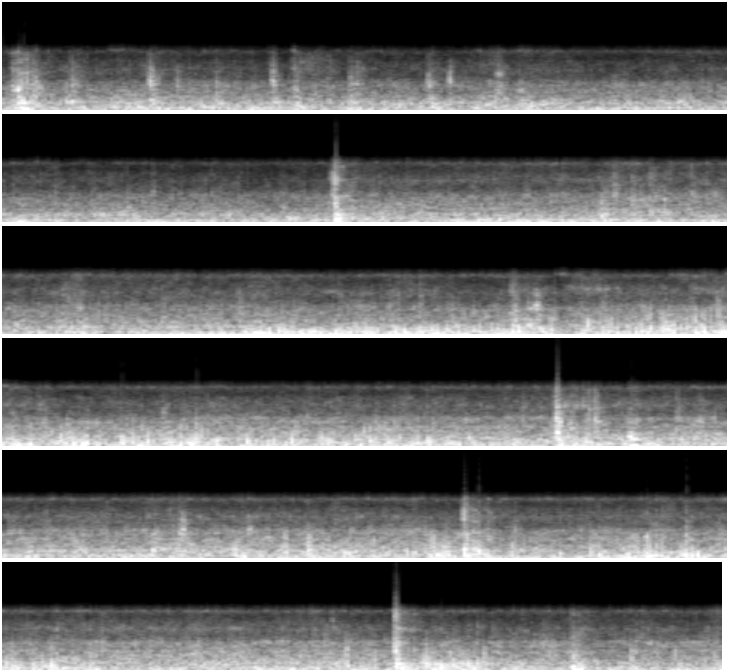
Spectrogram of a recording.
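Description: Engine running steadily, a little louder from about eleven seconds in, with a few sharp knocks or clicks over it.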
